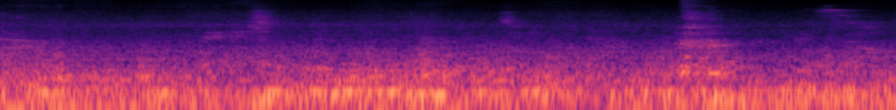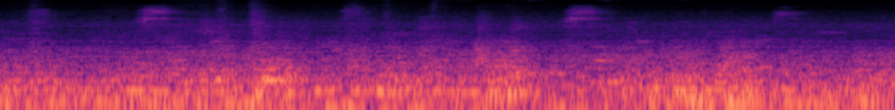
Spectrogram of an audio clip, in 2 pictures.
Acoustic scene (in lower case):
subway train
